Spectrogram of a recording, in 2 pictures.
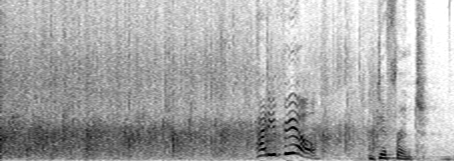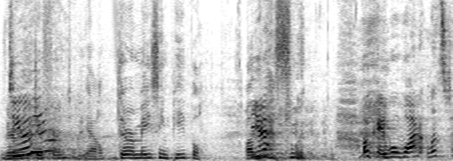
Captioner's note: applause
